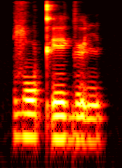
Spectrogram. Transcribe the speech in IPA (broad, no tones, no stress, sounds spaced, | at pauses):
zˤ u kʼ e ɡ ø n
